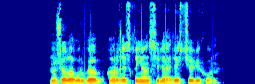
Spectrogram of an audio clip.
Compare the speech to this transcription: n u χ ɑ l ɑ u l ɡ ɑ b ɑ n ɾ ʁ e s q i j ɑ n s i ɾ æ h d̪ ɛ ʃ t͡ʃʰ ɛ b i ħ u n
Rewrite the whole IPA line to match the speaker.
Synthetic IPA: n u ʃ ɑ l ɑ u ɾ ɡ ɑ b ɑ ɾ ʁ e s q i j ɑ n s i l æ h d̪ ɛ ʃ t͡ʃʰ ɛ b i x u n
